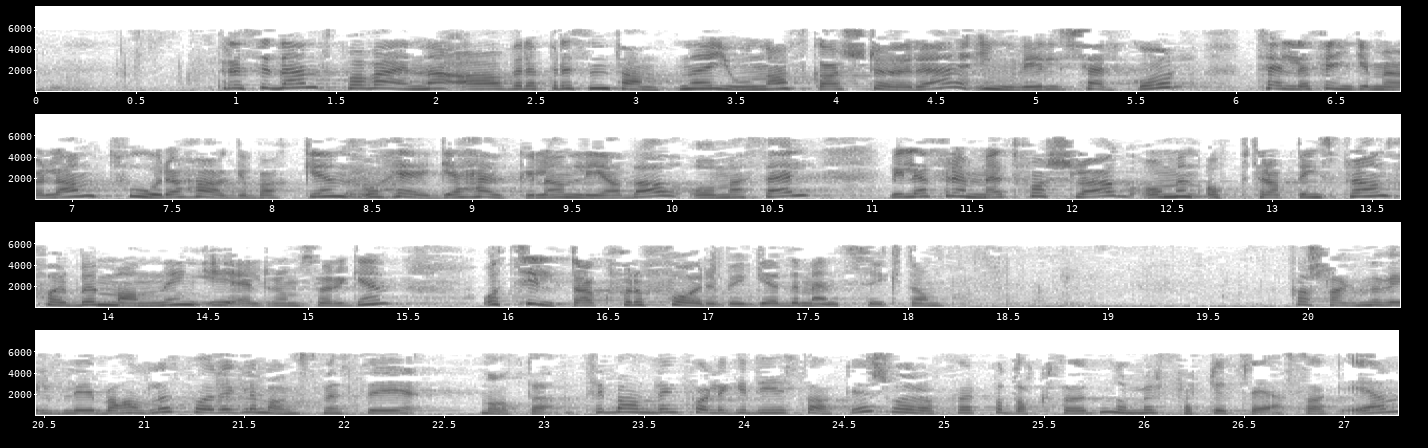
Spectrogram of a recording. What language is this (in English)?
Norwegian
